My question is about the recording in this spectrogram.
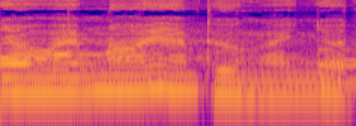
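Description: A male voice singing long held notes with a slight waver in a Vietnamese pop ballad, breaking briefly a little past halfway before the next held note.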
